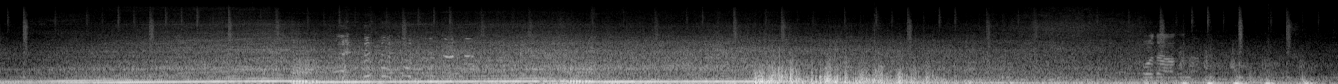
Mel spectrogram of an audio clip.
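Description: A 2012 BMW 328i accelerates hard in a drag race, its engine note climbing through gear shifts with brief dips between pulls, heard from inside the cabin amid wind noise and some chatter.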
